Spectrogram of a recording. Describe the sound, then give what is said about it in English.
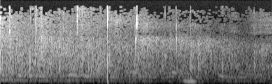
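A small audience claps for a few seconds for a woman who has just read a line in Greek, a soft, steady patter of hands with a few sharper claps standing out, with faint voices underneath. “Uh, give her a clap.”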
